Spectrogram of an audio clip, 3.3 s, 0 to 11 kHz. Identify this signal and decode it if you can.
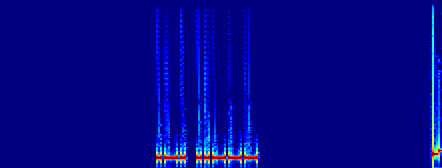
Morse code, heard as a keyed tone, about 42 wpm, 700 Hz. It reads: R2
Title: Single-Letter Single-Number 40wpm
